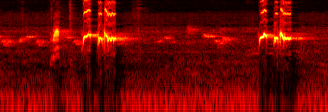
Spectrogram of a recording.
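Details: Sooty-headed bulbul giving two short, bright slurred phrases, with faint soft whistles in between, over a low background hum.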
